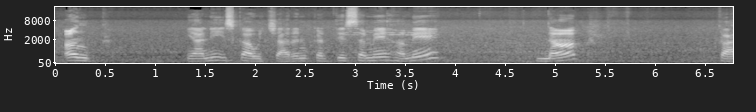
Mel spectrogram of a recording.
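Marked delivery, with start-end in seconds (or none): 0.1-0.4 अंक said with a nasal ङ before the क, ang-k; anusvara demo. Shown as a demonstration. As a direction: voice अंक through the nose, ang-k. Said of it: "उच्चारण कैसे करेंगे". (अंक को नाक से, अनुस्वार की ध्वनि के साथ)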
